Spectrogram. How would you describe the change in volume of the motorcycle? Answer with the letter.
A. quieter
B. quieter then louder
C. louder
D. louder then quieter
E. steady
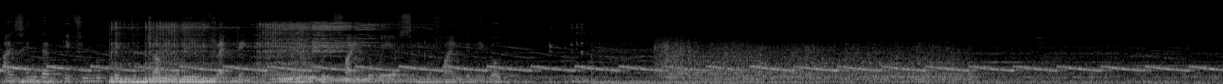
A.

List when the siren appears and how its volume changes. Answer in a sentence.
You can hear the siren from 0.0 to 12.1 s, at a steady volume.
